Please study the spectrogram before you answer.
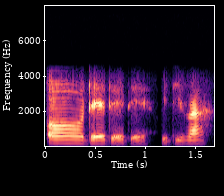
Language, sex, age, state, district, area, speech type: Bodo, female, 30-45, Assam, Chirang, rural, conversation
